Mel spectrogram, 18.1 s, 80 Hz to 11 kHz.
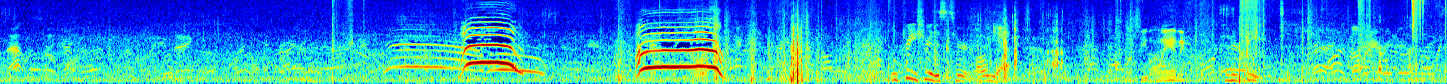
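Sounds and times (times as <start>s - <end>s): people shouting high calls: 4.8s - 6.9s, 8.0s - 9.1s.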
